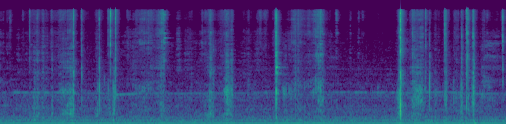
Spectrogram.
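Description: Long curved knife cutting through a baked mandel bread loaf on an old metal cookie sheet: irregular slicing and scraping, with a few sharp clicks as the blade meets the pan, the loudest about eight seconds in.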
